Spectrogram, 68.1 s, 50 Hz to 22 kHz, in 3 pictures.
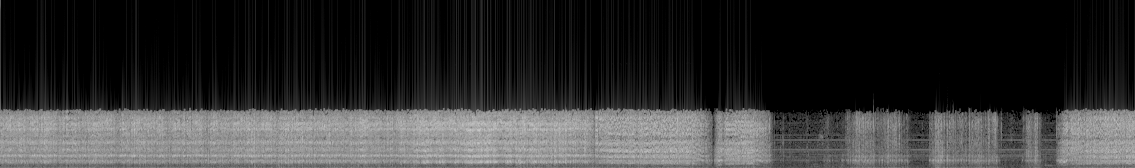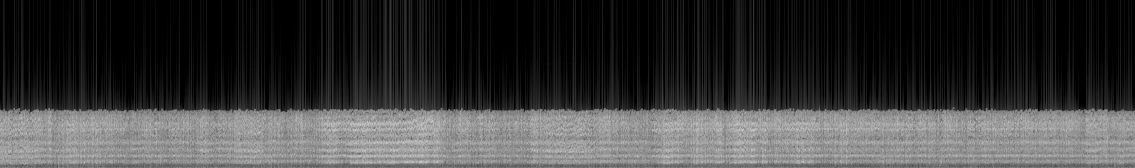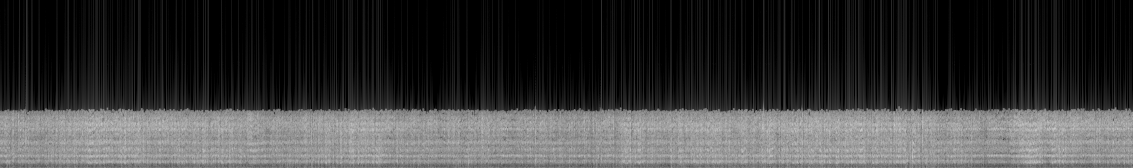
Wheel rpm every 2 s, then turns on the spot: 230, 230, 240, 240, 230, 230, 200, 110, 20, 20, 40, 200, 230, 230, 220, 210, 220, 220, 230, 230, 230, 230, 230, 230, 230, 230, 230, 230, 230, 240, 230, 230, 230, 230.
14-20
